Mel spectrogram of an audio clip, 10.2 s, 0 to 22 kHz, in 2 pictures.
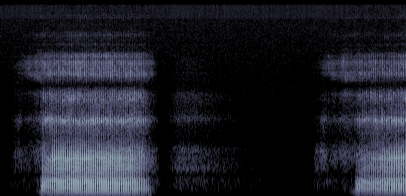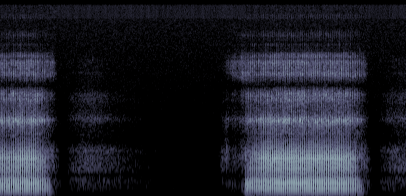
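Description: Loud rumbling snores on each in-breath, about 15 a minute, with quiet out-breaths between; ordinary snoring.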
